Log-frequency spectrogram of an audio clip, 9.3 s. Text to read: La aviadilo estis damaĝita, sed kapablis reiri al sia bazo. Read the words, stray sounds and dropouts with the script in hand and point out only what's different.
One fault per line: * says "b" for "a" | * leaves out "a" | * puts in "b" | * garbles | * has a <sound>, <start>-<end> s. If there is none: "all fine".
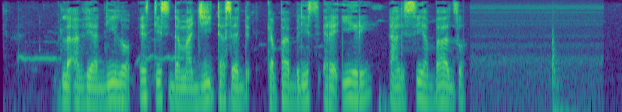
* has a thud, 8.3-8.8 s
